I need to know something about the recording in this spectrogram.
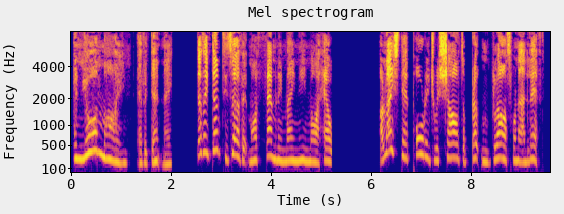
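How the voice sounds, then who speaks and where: Man voicing a high, acid-tongued young woman. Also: measured pace, dry recording, studio quality, full character voice. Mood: sardonic. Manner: deadpan, acid, articulate insults. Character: bitter, sardonic young woman, contemptuous fairy-tale heroine. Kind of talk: dark comic video game cutscene acting.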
